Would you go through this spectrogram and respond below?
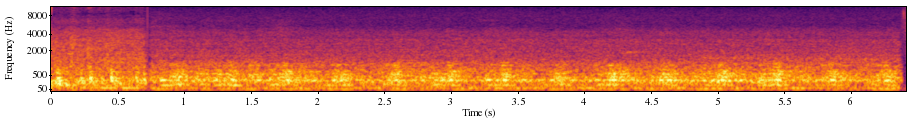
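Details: Fetal heartbeat on a Doppler monitor: a rapid whooshing, galloping pulse at about 146 beats a minute over a steady low rumble.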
